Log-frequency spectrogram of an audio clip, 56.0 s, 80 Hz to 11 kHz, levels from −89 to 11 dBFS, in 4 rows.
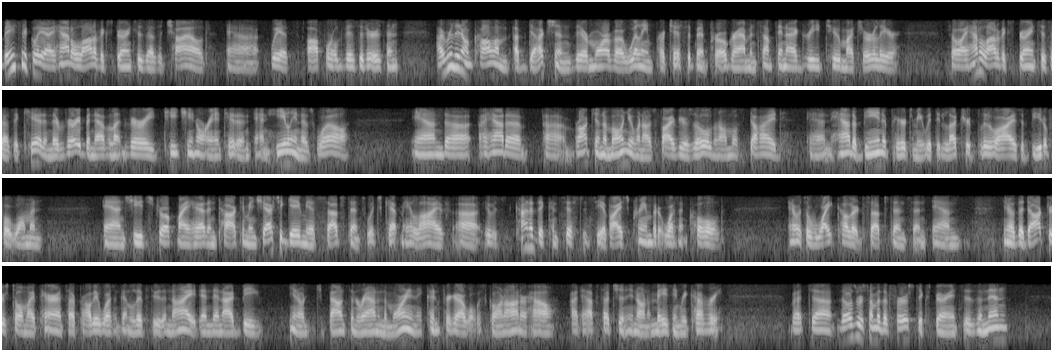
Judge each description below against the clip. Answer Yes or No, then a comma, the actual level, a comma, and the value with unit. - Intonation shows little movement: Yes, narrow, 2.1 semitones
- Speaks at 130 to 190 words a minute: No, fast, 205 wpm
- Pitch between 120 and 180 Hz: Yes, low, 125 Hz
